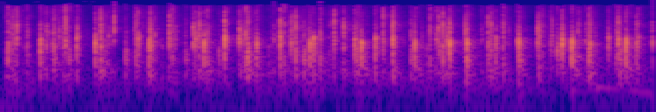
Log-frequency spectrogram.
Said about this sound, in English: I kind of have to wait for the clapping now. It just feels it's right.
